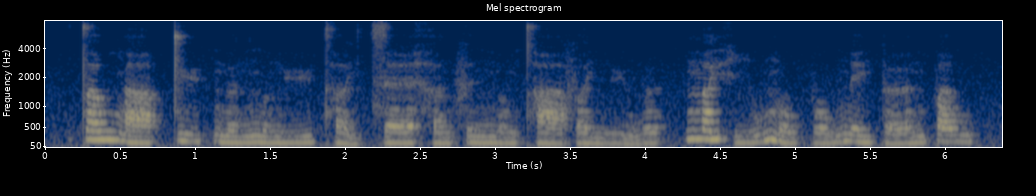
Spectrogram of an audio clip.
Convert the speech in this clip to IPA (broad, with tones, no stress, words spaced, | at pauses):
t̪ɐ˥wŋaː˨p̚t̪yː˧k̚ n̪ɵ˨˧nŋʊ˨ŋyː˨˧ t̪ʰɐ˨˩j t͡sɛː˨ hɐ˨˧nfɪ˧ŋn̪ʊ˨ŋ t̪ʰaː˨fɐ˨j n̪yː˨˩wɵ˧t̚ | n̪ɐ˥jhiː˨˥wn̪o˨w po˨˥wn̪e˧jpœː˨˥npɐ˥w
